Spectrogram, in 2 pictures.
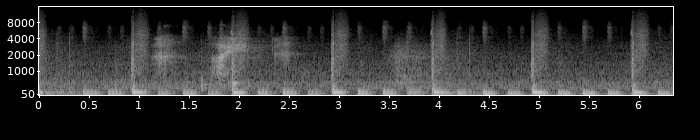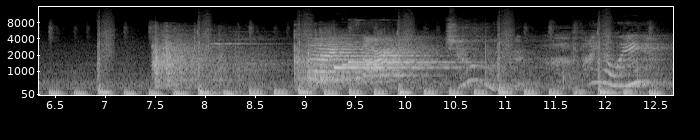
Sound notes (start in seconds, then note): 3.1 upbeat music; 7.4 door opens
